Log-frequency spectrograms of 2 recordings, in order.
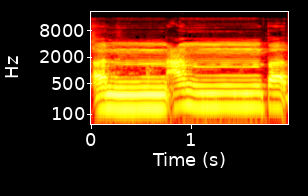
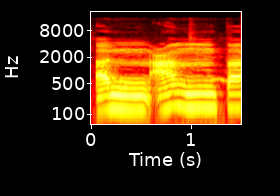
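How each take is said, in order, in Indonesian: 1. Ada bunyi dalam kata itu yang dibaca terlalu panjang. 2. Bunyi-bunyi dalam kata itu dibaca pendek. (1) "jangan terlalu lama, jangan membaca an'amta" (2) "tetapi an'amta"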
